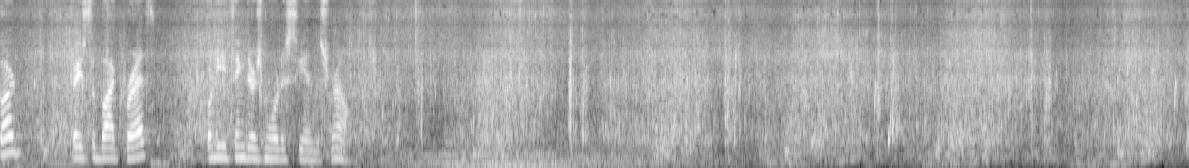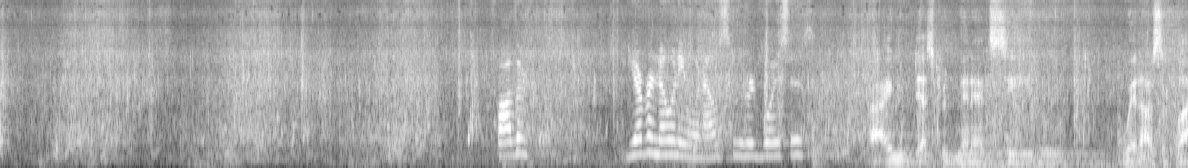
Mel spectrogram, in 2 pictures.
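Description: Oars splash and paddle steadily through water.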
